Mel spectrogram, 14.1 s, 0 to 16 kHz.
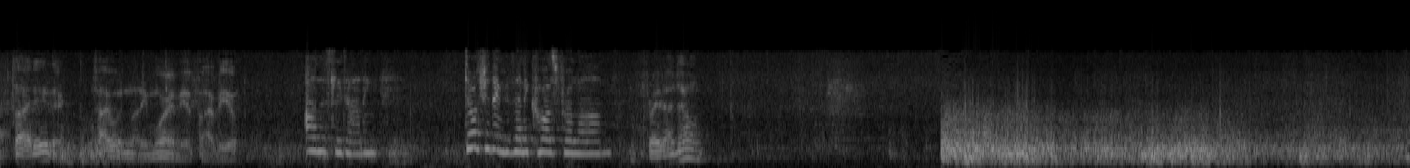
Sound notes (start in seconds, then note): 9.4 thunder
